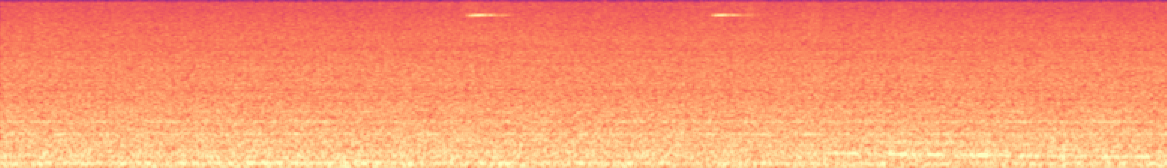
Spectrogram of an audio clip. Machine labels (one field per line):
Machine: fan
